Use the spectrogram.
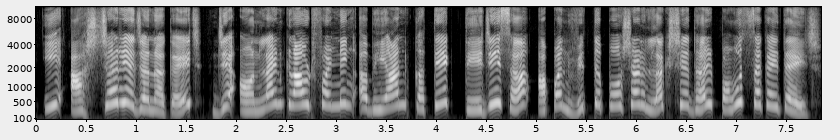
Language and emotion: Maithili, surprised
